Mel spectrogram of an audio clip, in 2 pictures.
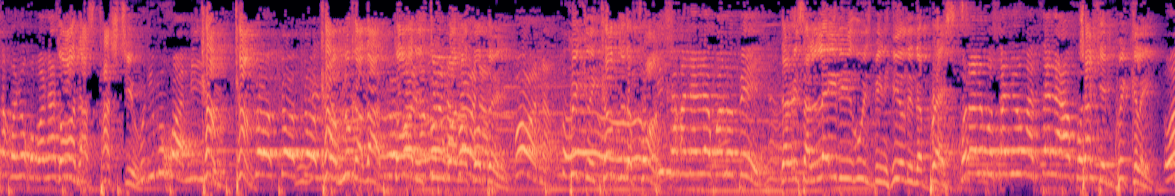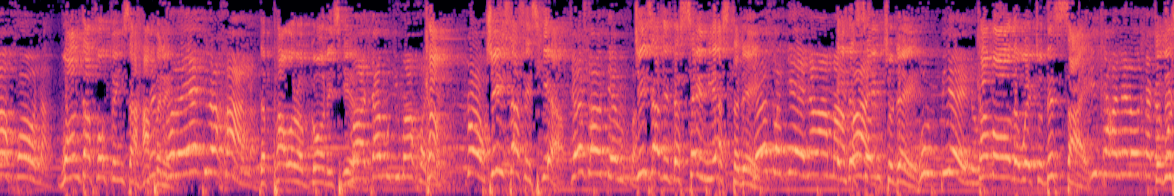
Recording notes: Preached at a Healing Jesus campaign in Vryburg - South Africa.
